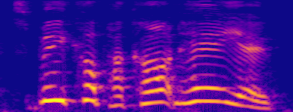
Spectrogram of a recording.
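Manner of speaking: high, loud mock teacher telling off; bossy teacher. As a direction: call it out like a teacher. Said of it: "teachers will stop saying".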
